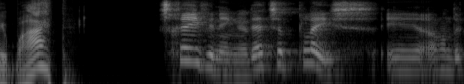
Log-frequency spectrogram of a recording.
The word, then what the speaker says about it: Scheveningen: The SH, or the CH, is pronounced with a G.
